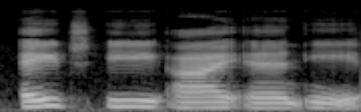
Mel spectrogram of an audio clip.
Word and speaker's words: Heine: squirrel brain is called Heine Brothers I kid you not it's spelled h-e-i-n-e it looks like Hein but they pronounce it Heine Brothers so um I'm not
